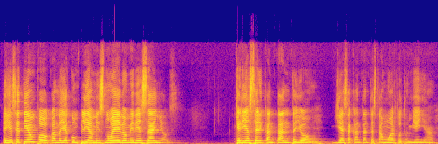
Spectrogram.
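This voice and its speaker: A woman's voice: high voice, steady tone, unhurried, fairly bright tone. A woman preacher from Peru, giving a fervent sermon testimony and calling her listeners brothers. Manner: fervent, addresses listeners as brothers, quotes others in dialogue.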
